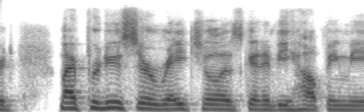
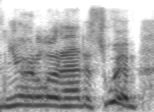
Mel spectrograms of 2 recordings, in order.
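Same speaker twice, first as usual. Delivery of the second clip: mother's firm insistence; 10 semitones higher, 6 dB louder, much faster than usual. Retold or imitated. Mother insisting to her child.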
